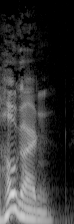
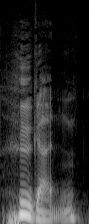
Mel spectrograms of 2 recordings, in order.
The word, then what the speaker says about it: Hoegaarden: "I like a Hoogarden," and I was I was quickly corrected. Hoogarden it's pronounced Hoogarden.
